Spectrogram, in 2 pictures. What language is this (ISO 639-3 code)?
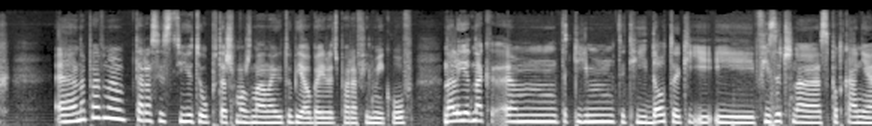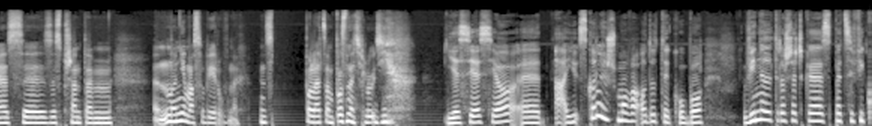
pol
